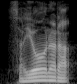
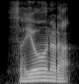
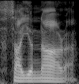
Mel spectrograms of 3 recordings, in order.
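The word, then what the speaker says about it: さようなら: In Japanese, this is pronounced sayonara, sayonara, sayonara, sayonara. Alright, so the first thing you're noticing is that it's not pronounced sayonara. So no stress on na. In fact, no stress anywhere.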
